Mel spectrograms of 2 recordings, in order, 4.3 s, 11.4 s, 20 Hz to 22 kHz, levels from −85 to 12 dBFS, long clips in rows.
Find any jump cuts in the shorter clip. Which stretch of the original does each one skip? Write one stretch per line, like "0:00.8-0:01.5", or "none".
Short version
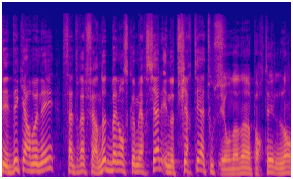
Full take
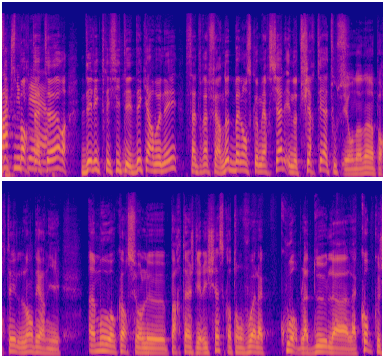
none

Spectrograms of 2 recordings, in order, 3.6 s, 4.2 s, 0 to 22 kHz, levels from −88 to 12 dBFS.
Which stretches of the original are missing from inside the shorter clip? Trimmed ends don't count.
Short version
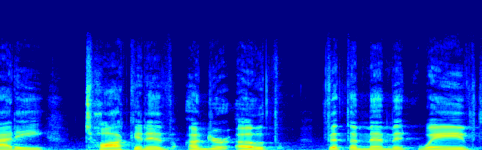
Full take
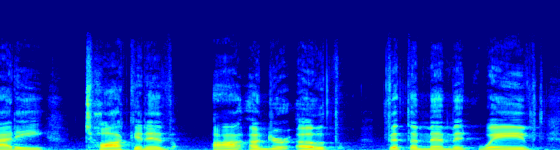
0:01.4-0:01.9

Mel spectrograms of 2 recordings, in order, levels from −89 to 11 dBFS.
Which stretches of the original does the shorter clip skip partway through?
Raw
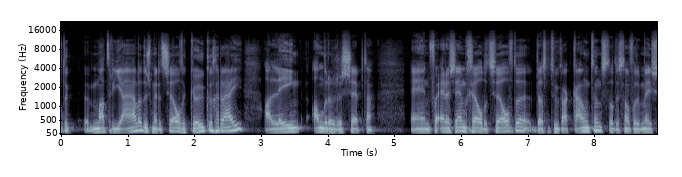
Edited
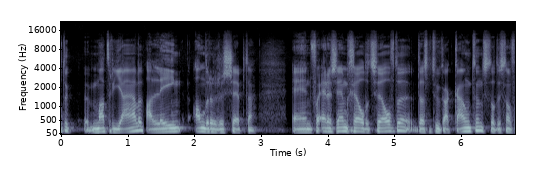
0:01.2-0:03.0

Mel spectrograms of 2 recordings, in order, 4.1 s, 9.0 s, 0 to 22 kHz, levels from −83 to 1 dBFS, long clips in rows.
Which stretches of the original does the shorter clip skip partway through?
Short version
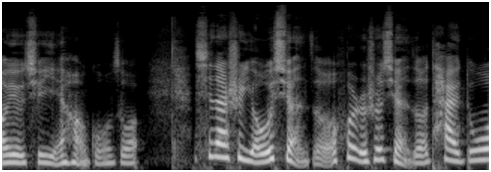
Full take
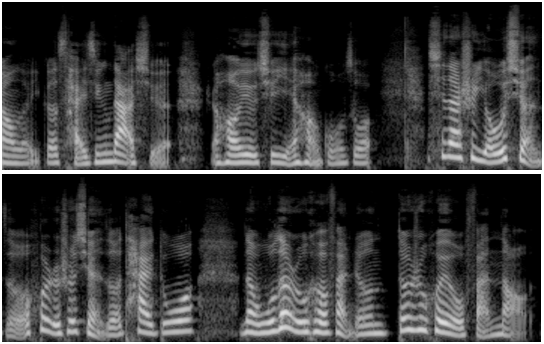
none

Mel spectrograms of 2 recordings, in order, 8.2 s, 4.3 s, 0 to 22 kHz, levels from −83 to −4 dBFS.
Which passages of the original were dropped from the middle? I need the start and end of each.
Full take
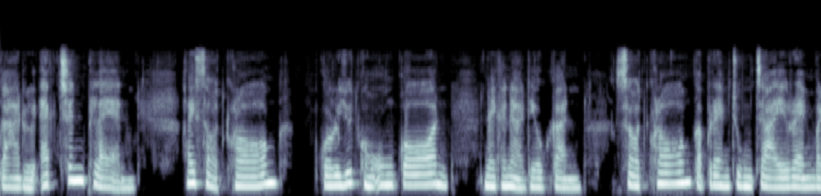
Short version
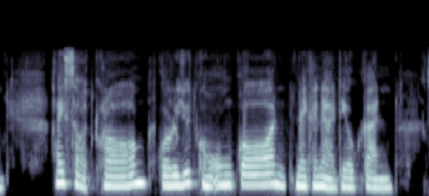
0:02.9-0:03.2
0:04.5-0:04.8

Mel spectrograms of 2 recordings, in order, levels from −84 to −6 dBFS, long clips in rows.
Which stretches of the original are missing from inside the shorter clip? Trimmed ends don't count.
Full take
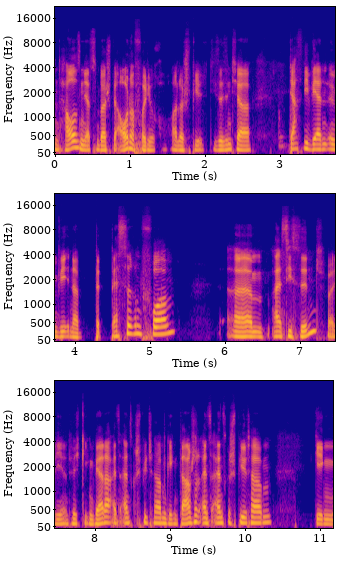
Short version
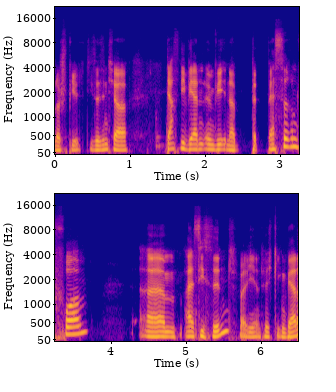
none

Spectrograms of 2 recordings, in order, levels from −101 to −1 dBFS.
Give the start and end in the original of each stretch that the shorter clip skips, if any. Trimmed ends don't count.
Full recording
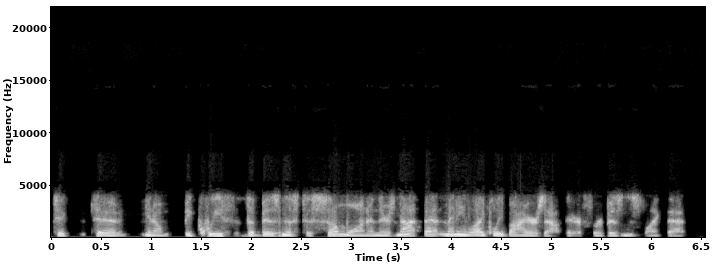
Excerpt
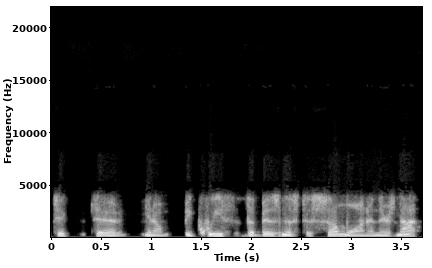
none

